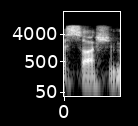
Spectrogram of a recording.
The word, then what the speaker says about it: Sochi: Alguém sabe como é que fala o nome desse lugar? Acho que é Sochi mesmo.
